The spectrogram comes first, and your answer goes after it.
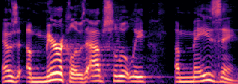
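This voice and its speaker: A man's voice: on the high side, fast talker, fairly bright tone. A man preaching a sermon as pastor, talking conversationally with asides and jokes to his congregation. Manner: restarts and fillers, speaking off the cuff.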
